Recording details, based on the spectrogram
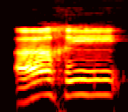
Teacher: kha di hujung kerongkong ini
